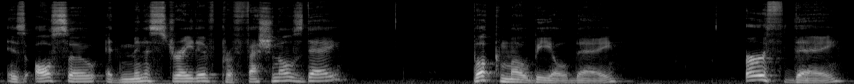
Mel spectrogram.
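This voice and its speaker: Speaking to camera from a small home room with bookshelves, an American teacher in his thirties reads aloud to students in a relaxed lesson. His mid-range voice has a darkish tone, and he explains in simple, plain words, pausing often. A webcam or laptop microphone at desk distance records him.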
